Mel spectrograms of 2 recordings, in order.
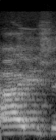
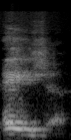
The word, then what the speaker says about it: Asia: She says not Aisha, it's Asia, pronounced like Asia.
